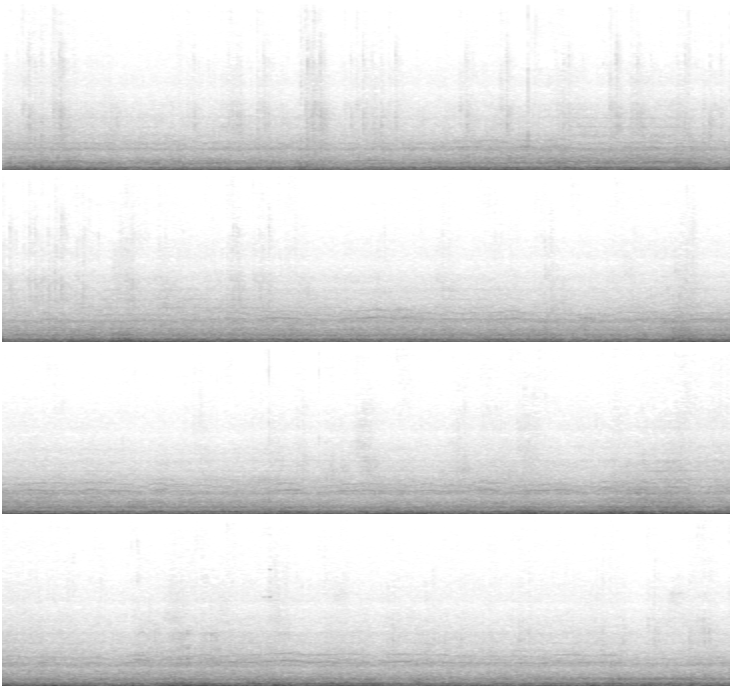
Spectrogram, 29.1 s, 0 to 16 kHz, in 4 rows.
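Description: JR West 103 series electric train running at speed, heard from the front cab. Its wheels make a steady rumble on the rails, with a faint high whine and a few light clicks over rail joints.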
